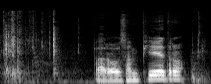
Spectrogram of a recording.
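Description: Keys jingle as they are lifted off a hook.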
